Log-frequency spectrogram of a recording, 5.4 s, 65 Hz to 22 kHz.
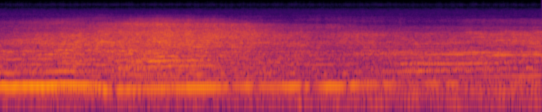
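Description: Racing motorcycles at the 1983 Transatlantic Trophy at Brands Hatch scream past in close company, a sustained high-pitched engine whine with shifting pitch as the bikes race by.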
